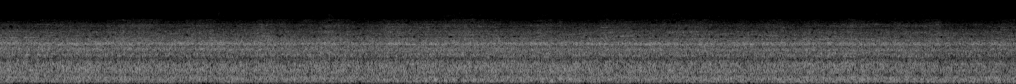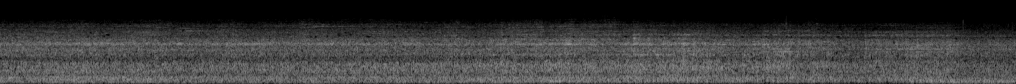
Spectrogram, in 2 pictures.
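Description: Freight train cars rolling past on the rails: a steady rumble with a high, steady wheel squeal over it, easing off near the end.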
